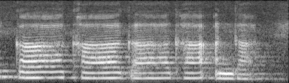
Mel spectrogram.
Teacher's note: का से लेके अंगा तक का उच्चारण स्थान कंठ होता है और एक का वर्ग की श्रेणी में आते हैं और इनकी जाति होती है कंठ।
